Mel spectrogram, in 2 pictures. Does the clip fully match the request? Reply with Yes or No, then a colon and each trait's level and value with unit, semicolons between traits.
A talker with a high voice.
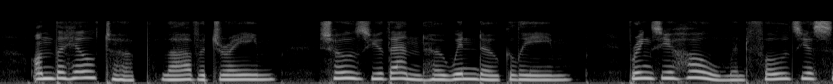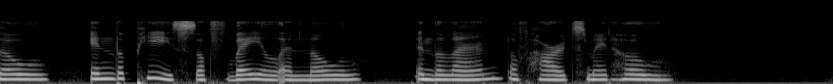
Yes: high, 225 Hz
